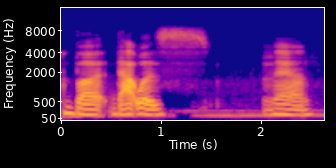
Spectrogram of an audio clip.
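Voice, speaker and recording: A woman's voice: rumbling low, flat delivery, very slow, bright, forceful tone. A young woman from Brazil, a guest chatting casually in an interview, laughing often between her thoughts. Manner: laughs often, hesitant fillers.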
